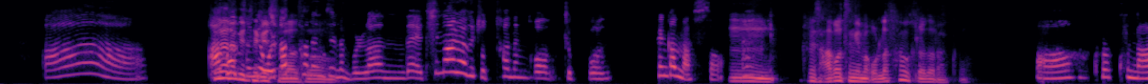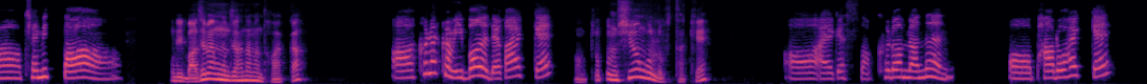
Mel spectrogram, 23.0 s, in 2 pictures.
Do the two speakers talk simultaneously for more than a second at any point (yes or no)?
yes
